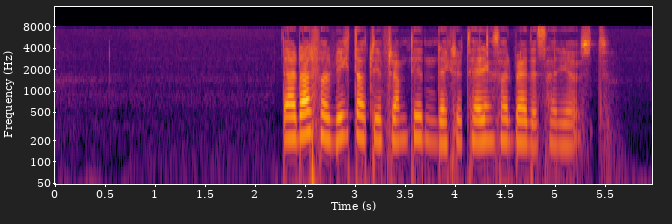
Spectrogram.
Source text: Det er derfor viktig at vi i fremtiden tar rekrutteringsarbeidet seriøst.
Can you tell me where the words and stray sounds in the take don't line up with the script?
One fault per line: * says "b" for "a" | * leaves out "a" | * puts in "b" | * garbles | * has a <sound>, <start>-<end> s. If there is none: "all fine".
* leaves out "tar"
